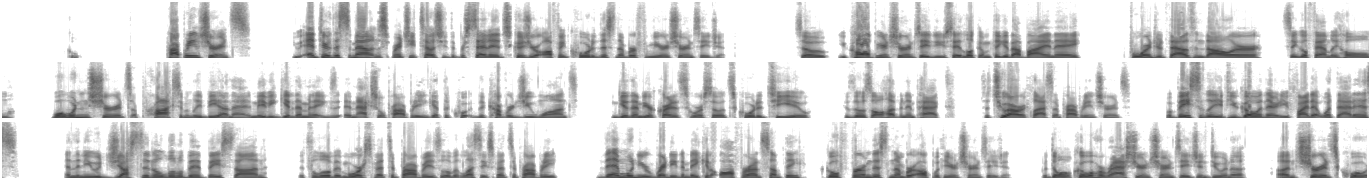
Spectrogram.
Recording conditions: live audience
